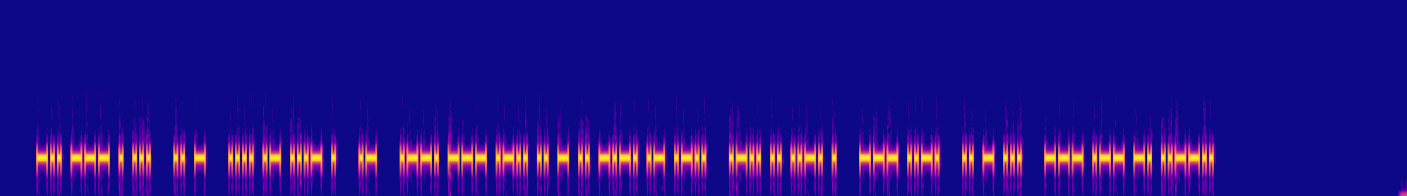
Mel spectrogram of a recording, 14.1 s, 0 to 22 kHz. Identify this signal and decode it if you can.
Morse code, heard as a keyed tone, about 34 wpm, 690 Hz. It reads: DOES IT HAVE A POLITICAL LIFE OF ITS OWN?
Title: Sentences from Top 1000 Words - Review Part 5 - 35wpm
